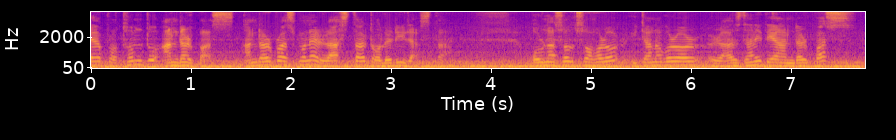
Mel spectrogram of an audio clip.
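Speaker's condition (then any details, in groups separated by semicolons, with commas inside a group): No condition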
